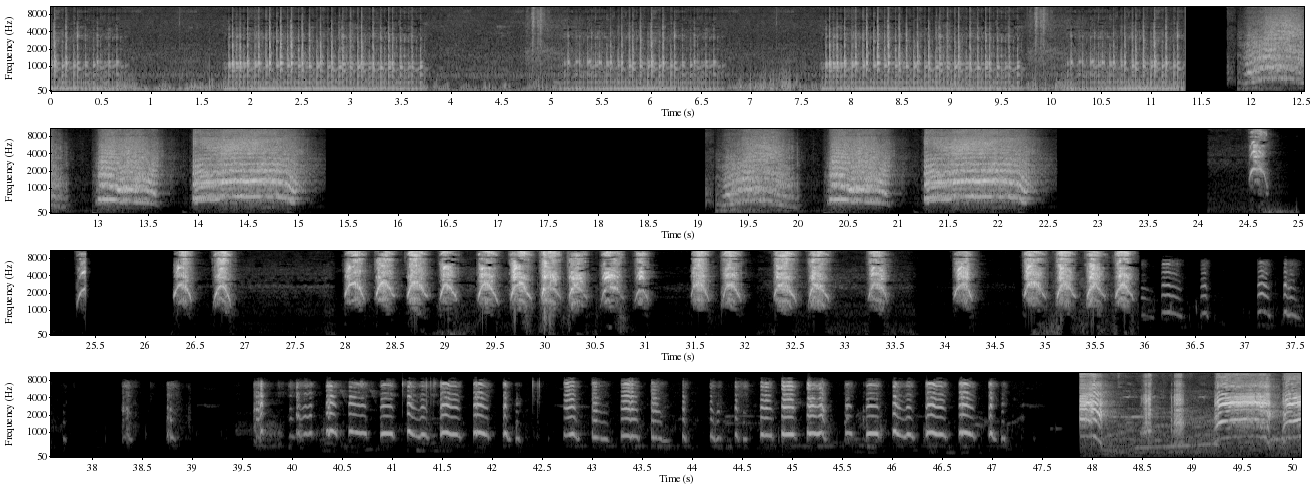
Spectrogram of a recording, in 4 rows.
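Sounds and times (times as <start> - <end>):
harsh macaw squawks: 11.9 - 15.1, 19.2 - 22.4, 28.0 - 33.5, 34.1 - 37.6, 47.9 - 50.0
soft fox squeaks: 24.5 - 25.4, 26.3 - 26.9, 28.0 - 33.5, 34.1 - 37.7, 39.6 - 47.3
fox yelping calls: 28.0 - 33.5, 34.1 - 37.7, 47.9 - 50.0.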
